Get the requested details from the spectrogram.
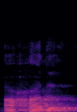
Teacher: حمزہ اقصی حلق سے، ہا وسط حلق سے اور دال ساکن پہ قلقلہ ہوگا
